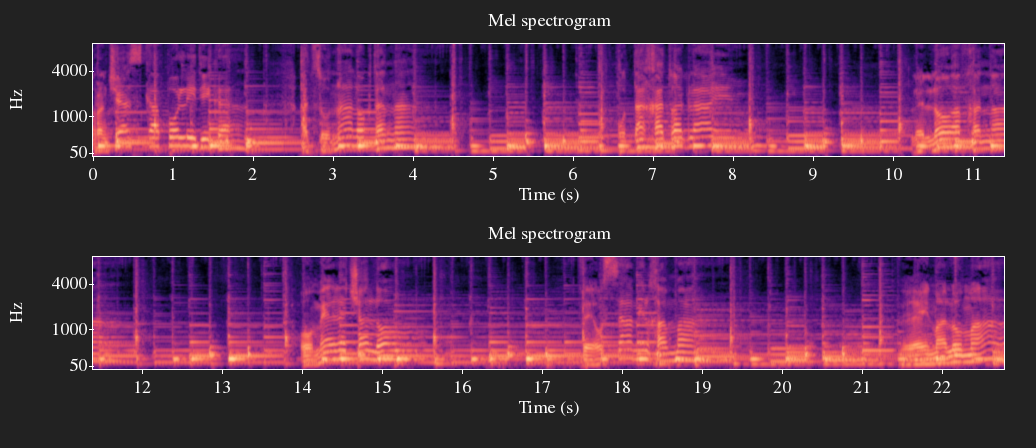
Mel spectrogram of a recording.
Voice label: Double Talking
